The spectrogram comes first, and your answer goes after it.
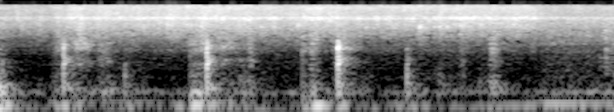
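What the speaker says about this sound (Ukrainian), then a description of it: "Ось так сало нарізали, сковорідка розігрілася. Викладаємо." Cut pork fat (salo) frying in a preheated skillet, with a steady crackling sizzle broken by soft scraping stirs and occasional sharp pops at a moderate distance.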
